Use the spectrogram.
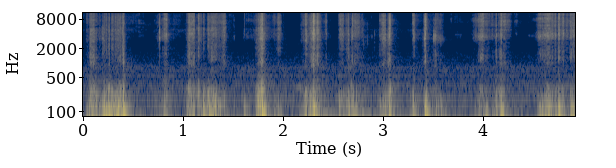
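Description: A craft knife shaves curls from the side of a solid, wet, light green chalk stick. Repeated short, crunchy scraping strokes come in uneven bursts, each with a soft low thud and a bright, gritty hiss that stops almost at once.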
